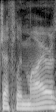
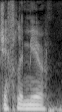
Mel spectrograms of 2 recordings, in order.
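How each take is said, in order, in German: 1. Der Nachname klingt nicht wie 'Lemur'. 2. Der Nachname klingt wie 'Lemur'. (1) "Ich habe mich die ganze Zeit immer so dran gewöhnt, dass man Jeff Lemire sagt" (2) "die Amis sagen immer Jeff Lemire ... Klingt so wie Tapir oder Lemur"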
